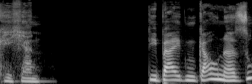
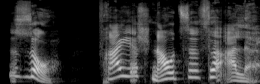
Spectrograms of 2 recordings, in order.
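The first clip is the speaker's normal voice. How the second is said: higher, grinning and pleased; 6 semitones higher than usual. Acted. Schorsch frees the puppies' muzzles, grinning and higher. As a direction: say it through a broad grin. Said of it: "grinste er".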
